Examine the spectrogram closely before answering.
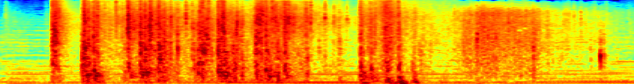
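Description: A tree gnawed down by beavers crashes onto the ice of a pond with a loud burst of cracking and splintering wood, then a rattling, crunching impact that fades over a few seconds. Forceful, with no voices.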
